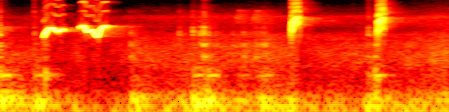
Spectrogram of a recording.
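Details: Male common rosefinch, song style "chế cựa hai": two linked wavering whistles, the second undulating, followed by sharp isolated clicks after a short pause, with soft low noise underneath.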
